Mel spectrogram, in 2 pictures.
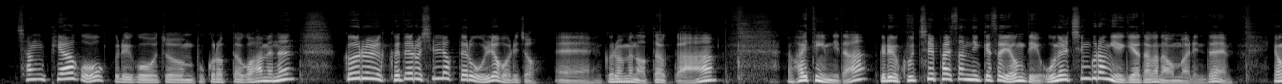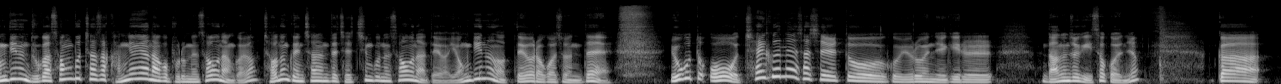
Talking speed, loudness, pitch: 340 characters per minute, -18 LUFS, 170 Hz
